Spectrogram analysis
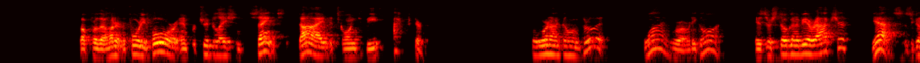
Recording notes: Sermon delivered at Pilgrim Baptist Church on Sunday, February 14, 2021, at 11:15 am. Jere Whitson Rd.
